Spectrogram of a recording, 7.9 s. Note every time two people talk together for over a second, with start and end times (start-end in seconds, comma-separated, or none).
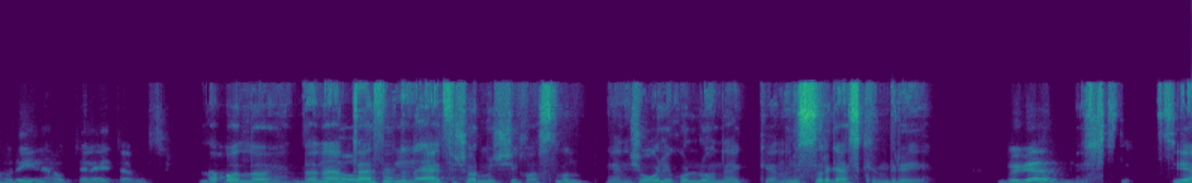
none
